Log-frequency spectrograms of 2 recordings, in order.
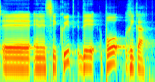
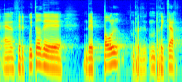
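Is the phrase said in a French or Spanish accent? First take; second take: French; Spanish. First: It is said in a put-on French accent. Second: It is said in a plain Spanish accent.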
